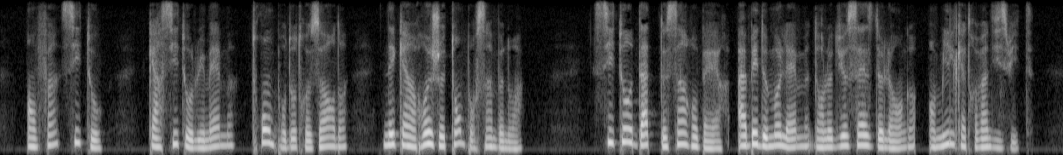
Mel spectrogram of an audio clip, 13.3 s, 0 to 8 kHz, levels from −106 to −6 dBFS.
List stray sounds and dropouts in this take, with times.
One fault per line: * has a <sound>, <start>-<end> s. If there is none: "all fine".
all fine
